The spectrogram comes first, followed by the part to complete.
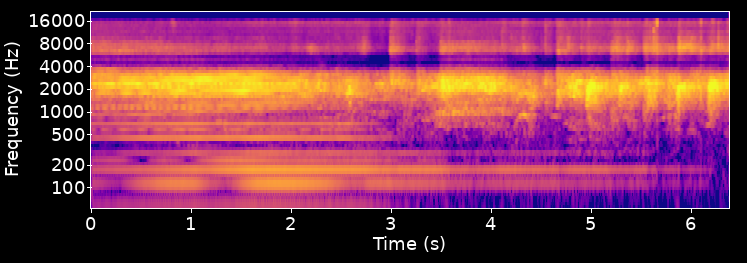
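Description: A live rock and soul band holds its final chord after closing hits, the sustained notes ringing out and slowly fading. From about halfway in, audience voices and scattered clapping rise over the dying chord.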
